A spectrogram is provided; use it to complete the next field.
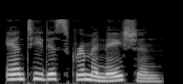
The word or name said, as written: antidiscrimination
